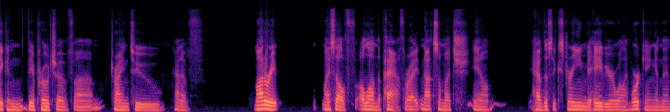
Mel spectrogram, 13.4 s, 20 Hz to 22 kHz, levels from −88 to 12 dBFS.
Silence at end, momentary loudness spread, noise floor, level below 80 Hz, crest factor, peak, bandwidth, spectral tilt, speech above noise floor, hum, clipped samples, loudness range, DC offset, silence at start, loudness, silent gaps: 0 s; 11 LU; -73 dBFS; -58 dBFS; 20 dB; 0 dBFS; 16 kHz; -7 dB/octave; 55 dB; none; under 0.1%; 7 LU; under 0.1%; 0 s; -20 LUFS; none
